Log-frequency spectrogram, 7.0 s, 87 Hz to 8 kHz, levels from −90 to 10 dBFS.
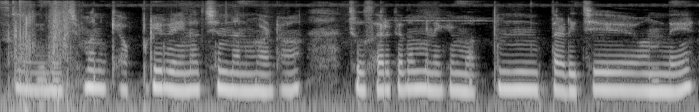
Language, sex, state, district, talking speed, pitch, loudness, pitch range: Telugu, female, Andhra Pradesh, Chittoor, 105 wpm, 215 Hz, -15 LUFS, 205-220 Hz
